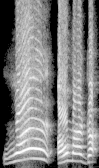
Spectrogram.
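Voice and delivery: loud, high-pitched astonished outburst; played-up utter disbelief; jaw-dropped shock. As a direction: exclaim it high, stretching the last words. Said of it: "My jaw hit the floor".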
